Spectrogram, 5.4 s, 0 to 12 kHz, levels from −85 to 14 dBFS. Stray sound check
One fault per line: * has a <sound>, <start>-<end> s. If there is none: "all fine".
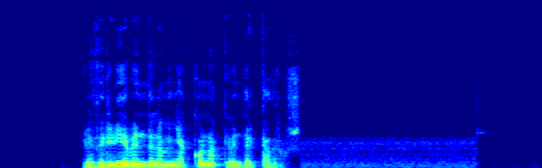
all fine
